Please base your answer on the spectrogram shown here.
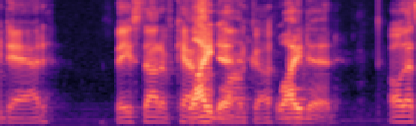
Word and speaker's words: Wydad: Wydad. Oh, that's how you say it? No, it's Wydad. Sorry. It's with a W.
